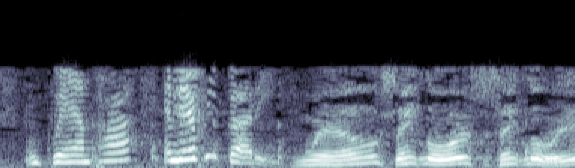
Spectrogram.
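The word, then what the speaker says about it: Saint Louis: the strongest horse in St Louis excuse me Mr Castello but it's pronounced St Louis that's funny now you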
